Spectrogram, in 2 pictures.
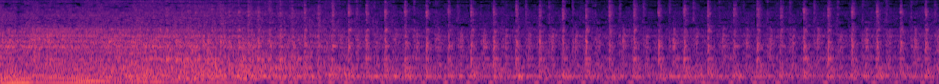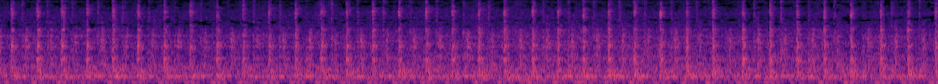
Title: Bike engine noise problem #shorts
